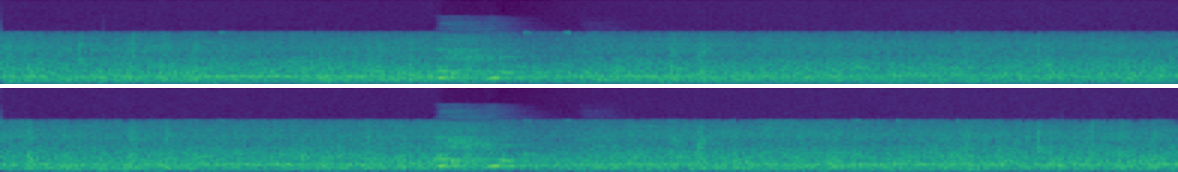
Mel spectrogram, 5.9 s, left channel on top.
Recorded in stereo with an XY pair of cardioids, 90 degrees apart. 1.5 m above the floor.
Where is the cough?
45° right, 3 m.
